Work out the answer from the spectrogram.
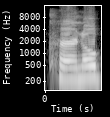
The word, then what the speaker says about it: colonel: Okay, not going to the story, but why do we pronounce Colonel like that when it's spelled Colonel?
